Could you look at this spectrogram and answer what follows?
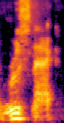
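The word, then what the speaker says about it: Rusnák: I saw the pronunciation guide that our guy James Wallard on Twitter, the PA announcer, got, said Rusnak. So we're going to try to go with that.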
